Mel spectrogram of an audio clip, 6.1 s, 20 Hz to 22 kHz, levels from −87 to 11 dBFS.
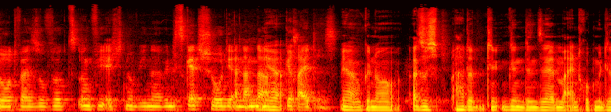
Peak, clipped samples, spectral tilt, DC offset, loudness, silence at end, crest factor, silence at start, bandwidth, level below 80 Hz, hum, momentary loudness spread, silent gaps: -2 dBFS; under 0.1%; -5.5 dB/octave; under 0.1%; -20 LUFS; 0 s; 18 dB; 0 s; 18.5 kHz; -48 dBFS; none; 6 LU; none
